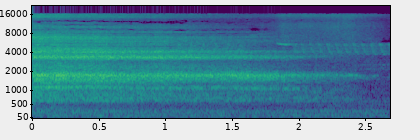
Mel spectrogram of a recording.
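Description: A deep, sigh-like exhale releases a breath drawn in through the nose during a guided breathing exercise. It is faint and breathy, and it fades smoothly over nearly three seconds, with no talk over it.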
